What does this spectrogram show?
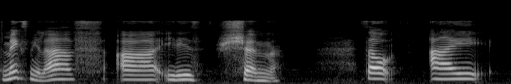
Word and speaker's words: cheum: But here, see, it's not chum. It's chum. We kind of made the word evolve.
